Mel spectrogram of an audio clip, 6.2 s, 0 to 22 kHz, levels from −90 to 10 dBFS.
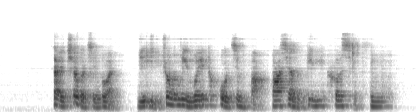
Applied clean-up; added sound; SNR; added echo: neural mask model DeepFilterNet 3.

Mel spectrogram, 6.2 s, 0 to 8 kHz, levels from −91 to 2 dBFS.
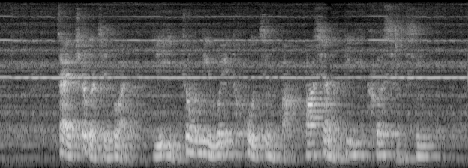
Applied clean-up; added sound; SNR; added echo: none; Bowed string instrument; 9 dB; reverberation time 0.9 s.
